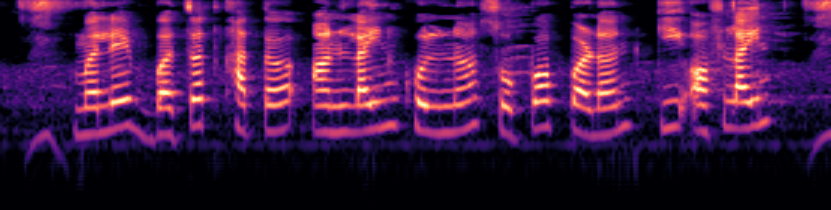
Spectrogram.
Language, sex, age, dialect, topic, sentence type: Marathi, female, 25-30, Varhadi, banking, question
